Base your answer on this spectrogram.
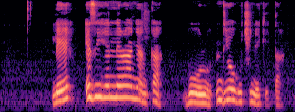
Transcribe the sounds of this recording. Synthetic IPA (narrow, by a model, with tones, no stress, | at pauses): leː˨˦ | e˦zi˦i˦ɦe˦n̩˦le˦ɾa˦ɲa˦ŋ̩˨ka˦˨ | bʊ˨o˨ɾo˨n̩˦dɪ˦o˦ɦu˦t͡ʃi˦ne˦ke˨ta˦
